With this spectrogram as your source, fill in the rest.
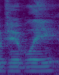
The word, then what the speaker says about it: Ghibli: We went to Studio Ghibli. We went to Studio Ghibli when we went to Japan. Yes, pronounce it Ghibli.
